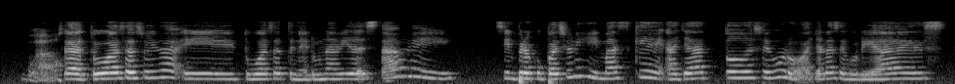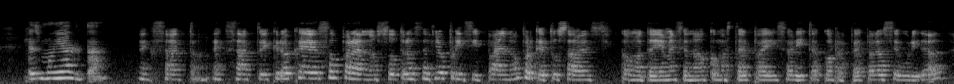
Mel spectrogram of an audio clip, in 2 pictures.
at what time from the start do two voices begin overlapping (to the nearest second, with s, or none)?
none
